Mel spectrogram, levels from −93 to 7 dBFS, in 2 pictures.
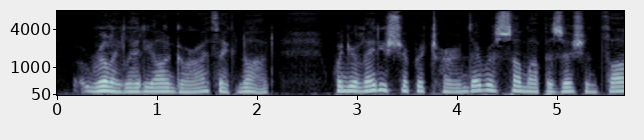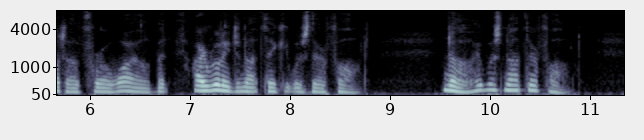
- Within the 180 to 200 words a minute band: Yes, average, 185 wpm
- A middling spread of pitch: Yes, average, 3.7 semitones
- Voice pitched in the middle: Yes, medium, 145 Hz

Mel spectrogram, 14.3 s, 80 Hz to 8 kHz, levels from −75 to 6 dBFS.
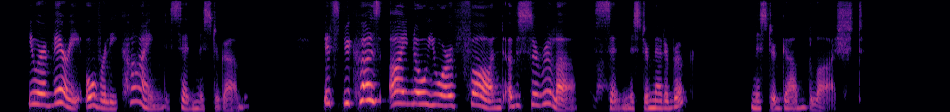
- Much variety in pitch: Yes, wide, 8.2 semitones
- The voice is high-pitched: Yes, very high, 275 Hz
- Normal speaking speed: No, slow, 95 wpm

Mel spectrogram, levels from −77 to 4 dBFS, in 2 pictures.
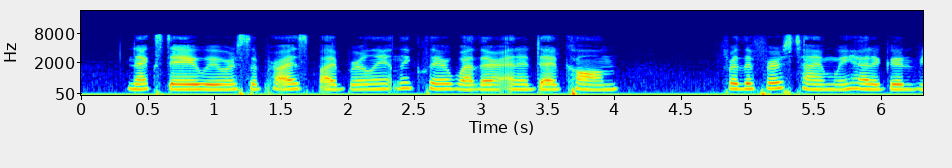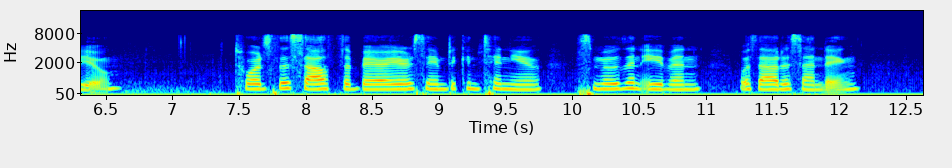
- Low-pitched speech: No, high, 210 Hz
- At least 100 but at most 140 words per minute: No, average, 165 wpm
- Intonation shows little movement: Yes, narrow, 1.4 semitones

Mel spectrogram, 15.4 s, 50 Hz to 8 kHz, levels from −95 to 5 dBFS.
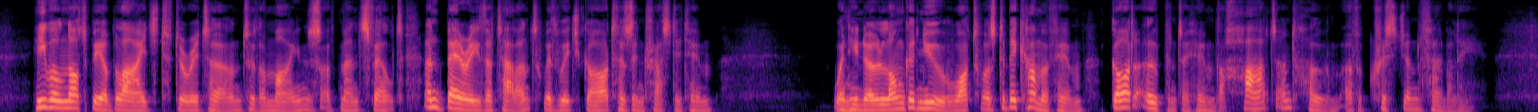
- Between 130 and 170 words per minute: No, average, 180 wpm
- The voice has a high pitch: No, low, 125 Hz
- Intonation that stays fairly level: No, average, 4.1 semitones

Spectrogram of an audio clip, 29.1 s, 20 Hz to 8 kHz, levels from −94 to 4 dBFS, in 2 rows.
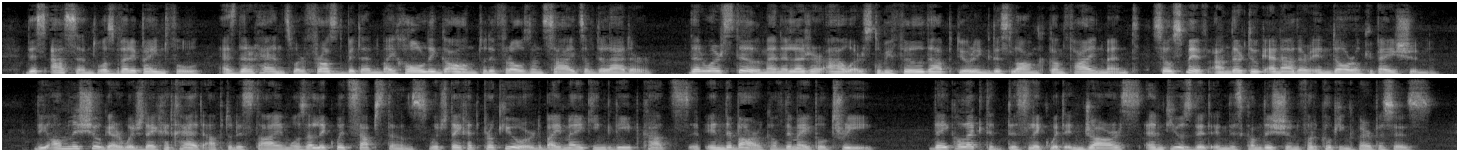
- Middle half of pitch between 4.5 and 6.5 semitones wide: No, average, 3.8 semitones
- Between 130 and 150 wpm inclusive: No, average, 175 wpm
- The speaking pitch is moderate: Yes, medium, 145 Hz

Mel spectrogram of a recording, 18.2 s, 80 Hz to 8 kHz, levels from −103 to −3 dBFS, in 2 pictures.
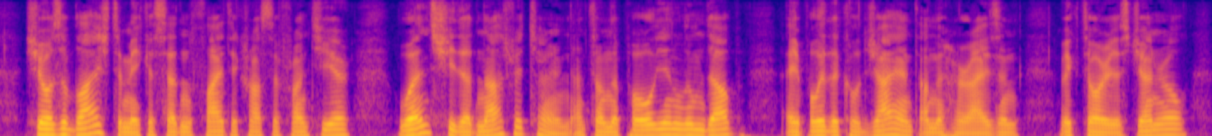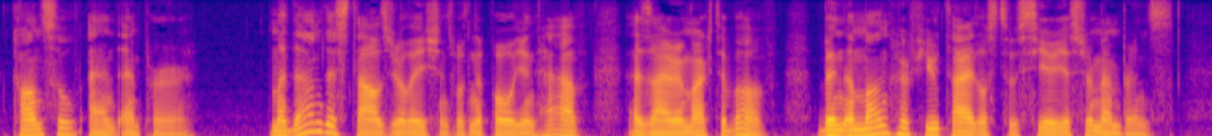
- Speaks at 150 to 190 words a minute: Yes, average, 165 wpm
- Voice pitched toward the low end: Yes, low, 100 Hz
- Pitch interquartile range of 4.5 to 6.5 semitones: Yes, average, 4.9 semitones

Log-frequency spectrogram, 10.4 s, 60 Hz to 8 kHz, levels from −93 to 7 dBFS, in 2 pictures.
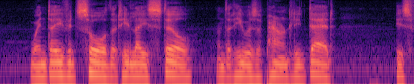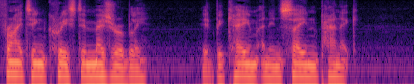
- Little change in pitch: Yes, narrow, 2.3 semitones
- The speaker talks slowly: Yes, slow, 125 wpm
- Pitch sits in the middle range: No, very low, 95 Hz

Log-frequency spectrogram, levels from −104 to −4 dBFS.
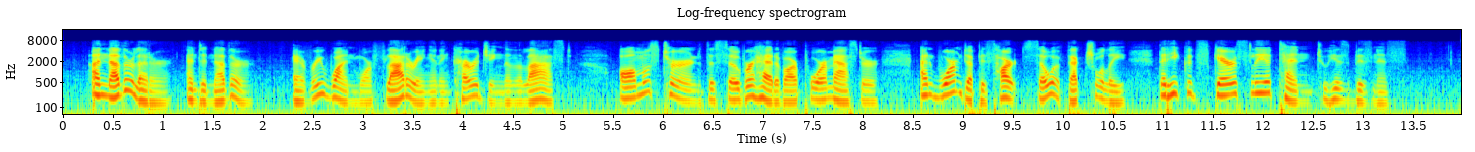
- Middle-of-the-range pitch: Yes, medium, 160 Hz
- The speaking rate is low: No, average, 160 wpm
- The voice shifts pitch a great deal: Yes, wide, 5.7 semitones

